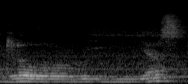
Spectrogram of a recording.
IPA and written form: ˡglɒriːəs (glorious)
